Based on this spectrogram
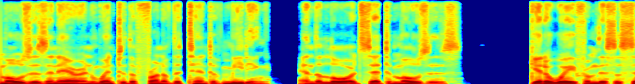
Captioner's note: sternly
